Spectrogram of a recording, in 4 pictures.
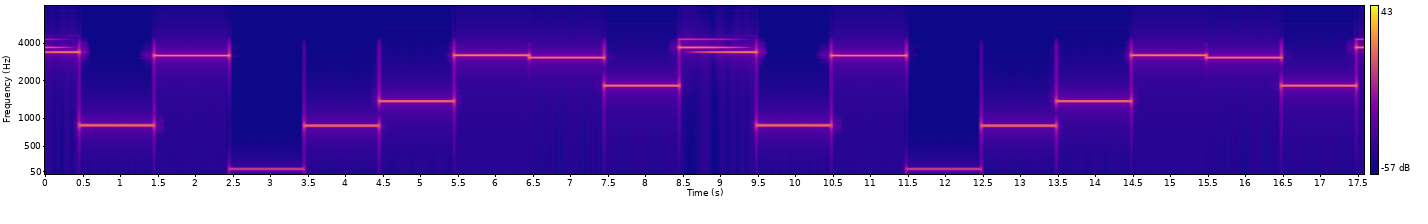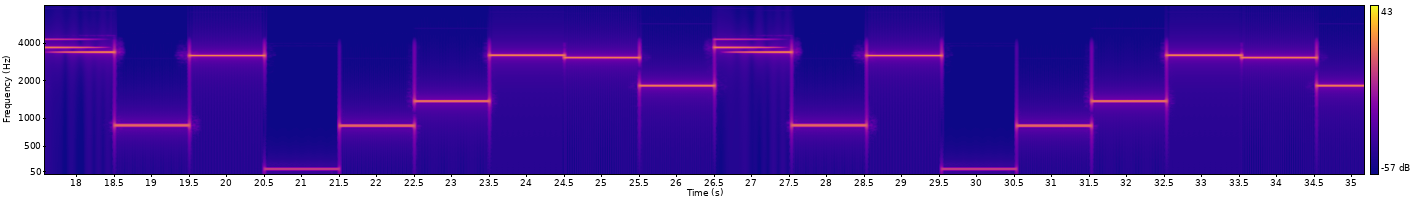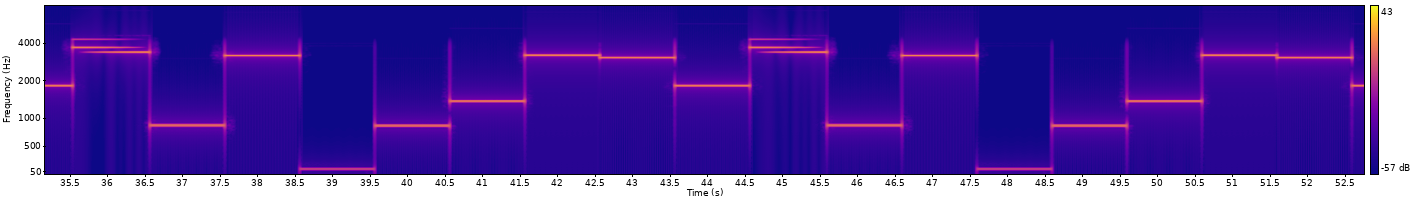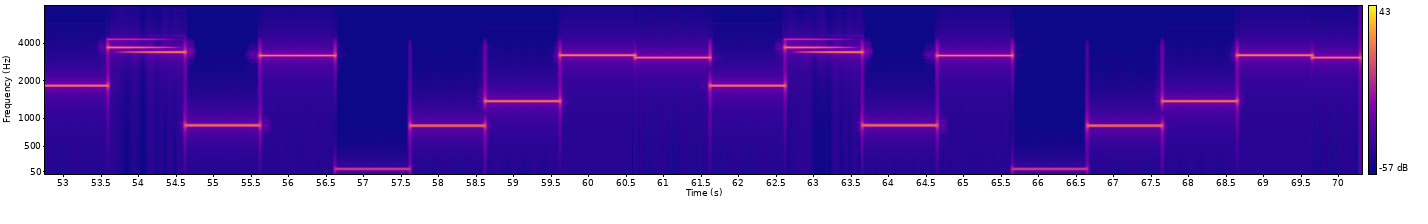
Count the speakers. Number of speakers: zero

